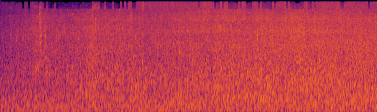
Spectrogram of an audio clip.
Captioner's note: waves crashing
